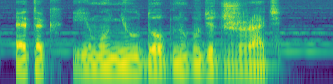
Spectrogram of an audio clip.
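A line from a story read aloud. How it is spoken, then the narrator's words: Teenage boy whispering. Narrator (Russian): прошептал парнишка лет 16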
